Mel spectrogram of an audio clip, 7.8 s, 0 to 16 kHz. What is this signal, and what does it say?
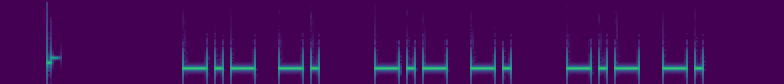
Morse code, heard as a keyed tone, about 15 wpm, 700 Hz. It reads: KN KN KN
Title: Multi-letter Phonemes Repeated 3x 15wpm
